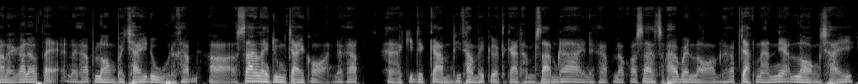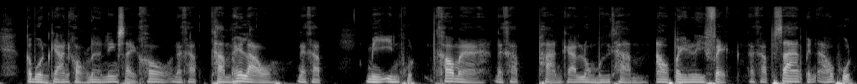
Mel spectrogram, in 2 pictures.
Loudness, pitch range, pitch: -25 LUFS, 110-125 Hz, 115 Hz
